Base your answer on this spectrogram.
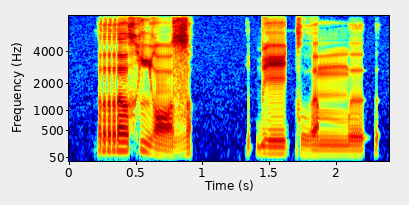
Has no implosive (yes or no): no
